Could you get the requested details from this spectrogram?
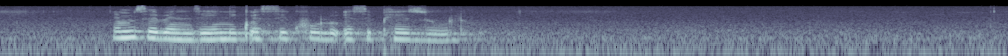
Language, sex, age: Zulu, female, 24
